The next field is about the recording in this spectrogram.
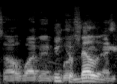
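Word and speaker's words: DeCamillis: D. Camillus, that's it.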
